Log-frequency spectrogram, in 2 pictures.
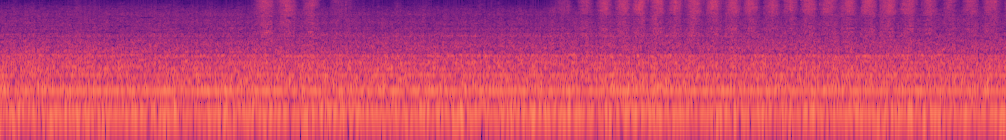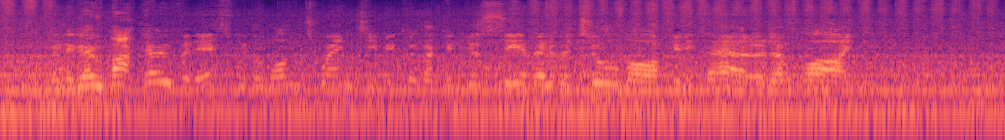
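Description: Sandpaper rubs against spinning wood.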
